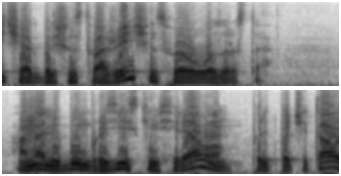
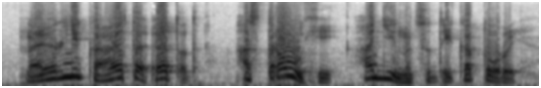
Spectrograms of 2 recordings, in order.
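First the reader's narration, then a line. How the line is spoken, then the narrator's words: Cheerful. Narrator (Russian): радостно подхватила тему Сергеевна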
